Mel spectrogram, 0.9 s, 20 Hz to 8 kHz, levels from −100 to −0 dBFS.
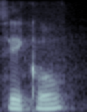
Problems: none marked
